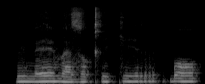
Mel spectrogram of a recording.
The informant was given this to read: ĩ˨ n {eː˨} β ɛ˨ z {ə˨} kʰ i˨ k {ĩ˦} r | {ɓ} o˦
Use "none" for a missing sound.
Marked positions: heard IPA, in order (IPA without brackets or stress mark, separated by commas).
eː˦, ʊ˨, i˦, ɓ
